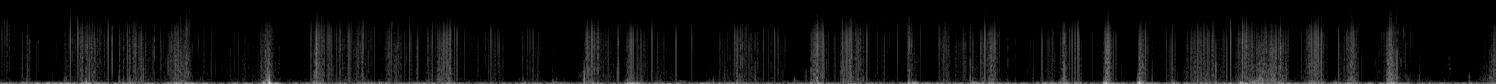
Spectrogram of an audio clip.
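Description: Fingertips rub inside the white silicone ear on the other side of a binaural microphone. The result is close, muffled rustling and scratching that is mostly low rumble, with bursts of broadband friction swelling and fading throughout.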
